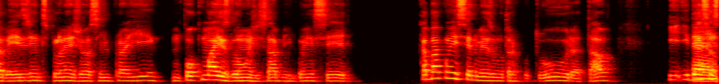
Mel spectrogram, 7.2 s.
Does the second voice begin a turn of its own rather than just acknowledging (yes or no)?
no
